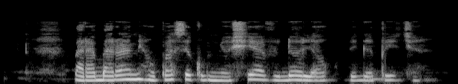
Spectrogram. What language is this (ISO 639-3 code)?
swa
